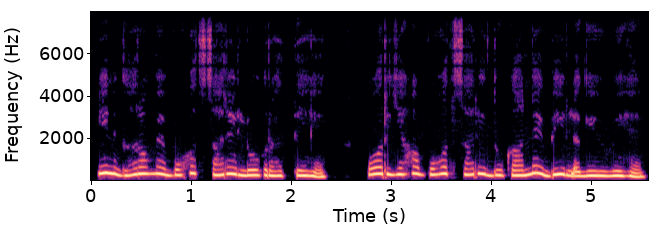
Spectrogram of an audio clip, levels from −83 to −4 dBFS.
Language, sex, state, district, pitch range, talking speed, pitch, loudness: Hindi, female, Bihar, Saran, 220-300 Hz, 195 wpm, 270 Hz, -12 LUFS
